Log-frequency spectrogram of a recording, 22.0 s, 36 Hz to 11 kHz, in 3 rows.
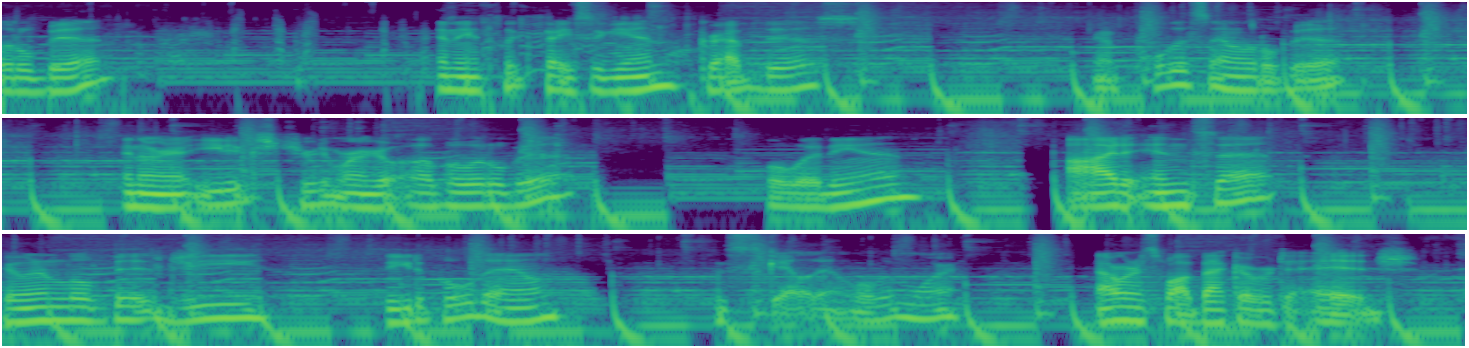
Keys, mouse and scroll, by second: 1.5 click, 2.5 click, 5.1 s, 7.5 e, 9.9 s, 11.6 middle click, 14.9 g, 17.7 s, 19.5 click, 19.8 click, 21.6 alt+click.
